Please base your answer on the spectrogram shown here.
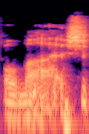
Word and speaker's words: homage: Maybe this was too good of an homage to its source material. And its source material... John, this movie was French-Canadian. It's pronounced homage.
